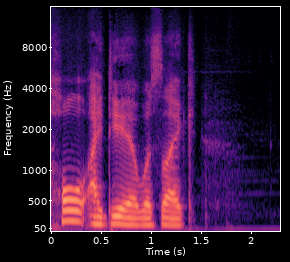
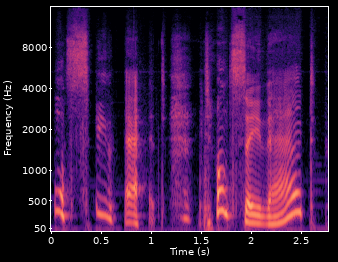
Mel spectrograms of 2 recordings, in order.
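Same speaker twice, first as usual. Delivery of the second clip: horrified; 12 semitones higher, 3 dB louder, much slower than usual. Real, not acted. Horrified at daughter listening.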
